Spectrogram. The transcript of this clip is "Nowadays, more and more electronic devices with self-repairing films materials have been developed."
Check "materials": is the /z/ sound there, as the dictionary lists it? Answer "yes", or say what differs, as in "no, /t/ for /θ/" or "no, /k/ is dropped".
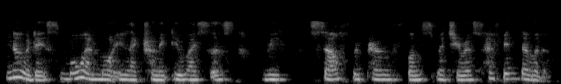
no, /s/ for /z/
